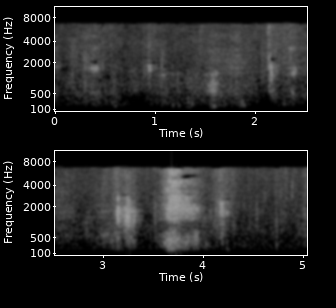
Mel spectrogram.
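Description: A dog sniffs and snuffles in quick, irregular bursts with a few louder wet snorts, quiet in between and no one talking.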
